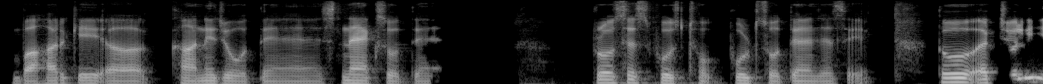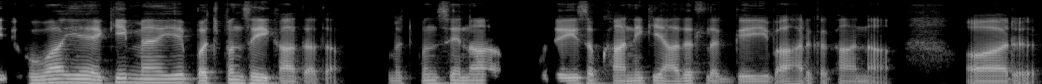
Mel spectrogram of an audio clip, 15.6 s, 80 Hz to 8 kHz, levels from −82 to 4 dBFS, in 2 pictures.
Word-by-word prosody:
बाहर 100 +3 +1
के 105 -1 +1
अ, 95 -1 0 0.2
खाने 100 +1 +2
जो 95 -1 -1
होते 90 0 -6
हैं 90 0 -8
स्नैक्स 100 +2 +3
होते 90 -2 -4
हैं 90 0 -10 1.1
प्रोसेस 120 0 +1
फू 100 -1 +3 0.4
फूड्स 100 -1 -1
होते 90 +1 -1
हैं 95 -1 +1
जैसे। 90 0 -7 0.6
तो 150 0 +6
एक्चुअली 280 - +3 0.2
हुआ 120 +5 +3
ये 130 -1 +3
है 115 - +5
कि 145 +7 +2
मैं 130 -2 +2
ये 130 +1 +2
बचपन 100 +4 +1
से 115 0 +1
ही 105 -2 +7
खाता 90 -3 -1
था, - - -11 0.4
बचपन 100 +2 -6
से 110 0 -1
ना 105 +1 +2 0.5
मुझे 100 - -1
ये 100 0 +4
सब 105 +1 -2
खाने 100 0 +2
की 100 +1 -2
आदत 100 +1 -2
लग 90 -2 -5
गई 90 +1 -1
बाहर 90 +1 -2
का 90 - -9
खाना, 90 0 -6 0.7
और 90 +1 +1
100 Hz, 170 wpm, -26 LUFS, 90-110 Hz, 1.1 s, ही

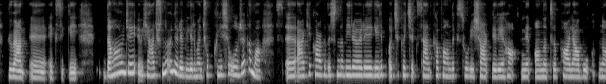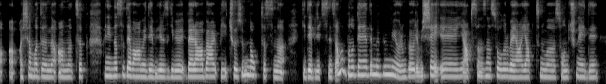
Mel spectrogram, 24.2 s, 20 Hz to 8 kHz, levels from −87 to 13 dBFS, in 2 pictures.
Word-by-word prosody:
güven, 200 -5 +4
eee, 175 -3 0
eksikliği. 160 -2 -3 0.5
Daha 270 +8 +5
önce, 320 -1 +5
eee, - - -1
yani, 230 -1 -1
şunu 295 +7 +3
önerebilirim, 230 -12 +3
hani, 215 -1 -2
çok 250 +3 -8
klişe 250 +3 -3
olacak 255 +7 +1
ama 195 - +4 0.3
s - - -12
eee, 220 +1 +3
erkek 230 +5 -2
arkadaşınla 250 0 -1
bir 245 0 +1
araya 240 0 +4
gelip 240 +1 -1
açık 245 +2 -4
açık 245 +1 -3
sen 220 -2 -2
kafandaki 225 -2 -3
soru 220 -1 -3
işaretleri 205 -1 0
ha 215 +1 -2
ne 205 0 -2
anlatıp 200 +1 -2
hâlâ 205 -2 +1
bunu 205 0 -4
a - - -1
aşamadığını 200 -2 -1
anlatıp, 195 +1 -2 0.3
hani, 225 -1 0
nasıl 225 +2 -1
devam 210 -3 +3
edebiliriz 195 0 0
gibi 195 -1 +1
beraber 205 0 +3
bir 210 - -3
çözüm 230 +4 +1
noktasına 205 -7 -1 0.3
gidebilirsiniz 190 -1 0
ama 345 -1 +2
bunu 250 -1 +1
denedin 250 +1 +2
mi 260 -2 +1
bilmiyorum. 230 -8 +1
Böyle 210 - +3
bir 115 - -1
şey, 115 +1 +2
eee, 205 - -1 0.3
yapsanız 215 - -1
nasıl 220 +1 -1
olur 210 0 +1
veya 195 -1 +2
yaptın 195 +2 -3
mı, 195 -1 -2
sonuç 190 +1 -4
neydi? 190 -2 -4
210 Hz, 155 wpm, -20 LUFS, 200-240 Hz, 0.5 s, Daha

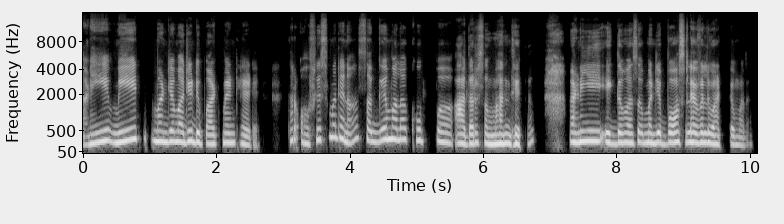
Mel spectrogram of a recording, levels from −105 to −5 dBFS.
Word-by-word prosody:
आणि 210 +8 +1
मी 245 +6 +3 0.2
म्हणजे 245 -1 +2
माझी 240 0 +2
डिपार्टमेंट 215 0 -1
हेड 180 -5 -3
आहे, - - -16 0.5
तर 270 +2 -4
ऑफिसमध्ये 285 - -2
ना, 220 -5 -1 0.2
सगळे 255 +1 -1
मला 285 -1 +2
खूप 265 -1 -6
अ 225 -2 -1 0.2
आदर, 200 +1 +1
सन्मान 200 -1 +2
देतात 195 +4 -2 0.6
आणि 230 +2 +4 0.3
एकदम 215 +1 +1
असं 215 +1 -1
म्हणजे 220 0 +2
बॉस 225 +1 +2
लेव्हल 220 -1 +3
वाटतं 190 -2 -2
मला. 165 -2 -10
220 Hz, 150 wpm, -25 LUFS, 200-245 Hz, 0.6 s, आणि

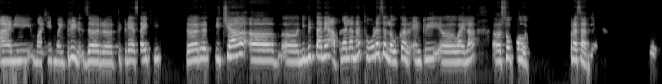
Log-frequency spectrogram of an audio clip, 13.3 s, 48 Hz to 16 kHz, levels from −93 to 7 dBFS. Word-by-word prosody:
आणि 240 +1 -1
माझी 225 +2 -6
मैत्रीण 225 +2 -2
जर 235 -1 +1 0.3
तिकडे 250 0 -4
असायची 260 +3 -2 0.5
तर 260 +4 +2
तिच्या, 280 +4 +1 0.3
अ, 260 - +2 0.7
अ, 230 0 0
निमित्ताने 315 +5 +2
आपल्याला 285 +3 0
ना 355 +7 +2
थोडंसं 365 +6 +2
लवकर 240 0 +1
एंट्री 270 +4 -3
अ, 230 - -3 0.2
व्हायला 230 +4 0 0.4
अ, 245 - +1
सोपं 280 -1 +2
होतं, 210 - -1 0.8
प्रसाद 260 -7 +3
घ्यायला. 180 - -14 1.1
हो. - - -8
255 Hz, 110 wpm, -21 LUFS, 235-285 Hz, 1.1 s, प्रसाद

